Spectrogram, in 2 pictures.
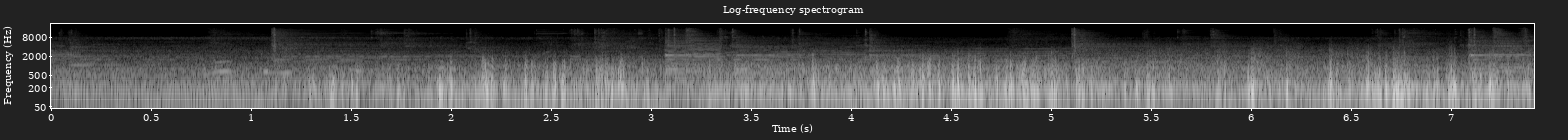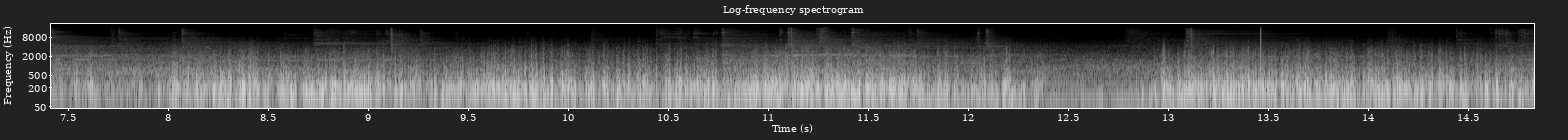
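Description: Wind buffeting the microphone at an open car window while driving, a loud uneven rumble, with music underneath.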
